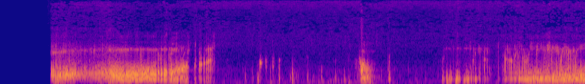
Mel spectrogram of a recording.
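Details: Loud, long rumbling gurgles with bubbling pops between them; ordinary stomach growling (borborygmi) from gas and fluid moving through the gut.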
